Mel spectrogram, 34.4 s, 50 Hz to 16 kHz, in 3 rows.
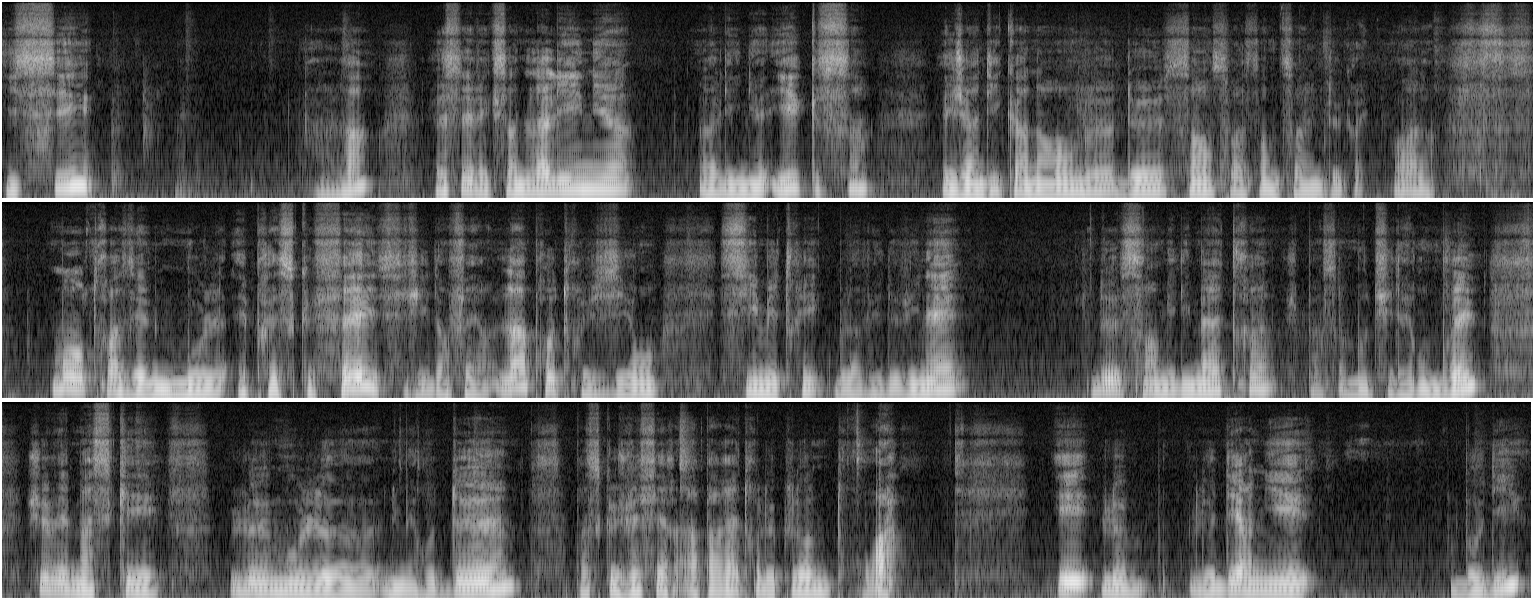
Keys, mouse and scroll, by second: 2.3-2.6 scroll up 1, 3.7 click, 4.9 click, 6.6 click, 8.8 KP_1, 9.1 KP_6, 9.3 KP_5, 9.6 Return, 11.6 click, 12.4 scroll down 1, 12.9-14.3 drag, 15.2 click, 16.8 click, 18.3 click, 19.6 KP_0, 19.9 Return, 22.4 click, 25.5 click, 27.0 space, 28.8 click, 29.2 space, 30.1 click, 33.7 click.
